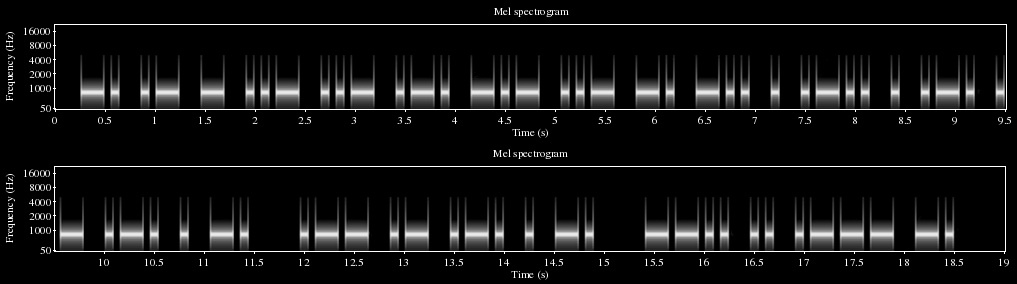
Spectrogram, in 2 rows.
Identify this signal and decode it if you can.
Morse code, heard as a keyed tone, about 16 wpm, 800 Hz. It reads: NATUURKUNDELERAREN WAREN ZIJN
